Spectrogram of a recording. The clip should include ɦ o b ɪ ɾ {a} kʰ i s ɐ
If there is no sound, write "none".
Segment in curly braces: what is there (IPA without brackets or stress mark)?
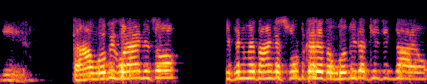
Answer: ɐ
